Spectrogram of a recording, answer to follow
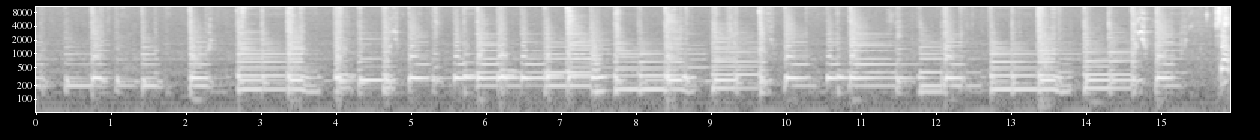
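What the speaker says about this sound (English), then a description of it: "the only way the baritone ukulele sounds like a guitar is if you play certain chords" A baritone ukulele strums a run of guitar-like chords, loud and close, in a steady rhythm of ringing strums with no talking.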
